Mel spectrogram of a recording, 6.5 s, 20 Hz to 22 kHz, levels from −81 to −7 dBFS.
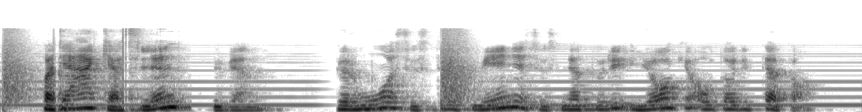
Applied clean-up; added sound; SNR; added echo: none; Gunshot, gunfire + Bowed string instrument; 16 dB; none.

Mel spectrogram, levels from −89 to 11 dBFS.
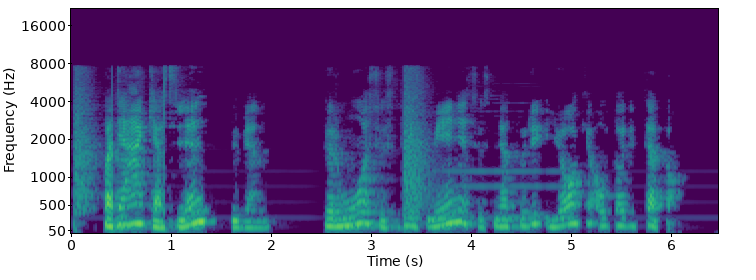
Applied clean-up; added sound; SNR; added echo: classical method spectral subtraction.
